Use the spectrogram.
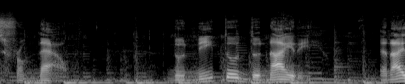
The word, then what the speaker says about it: Donaire: bring it guess what two days from now no need to deny D and I say deny D just because that's how it's pronounced in Filipino language I know a lot of people say Denair but I say denied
